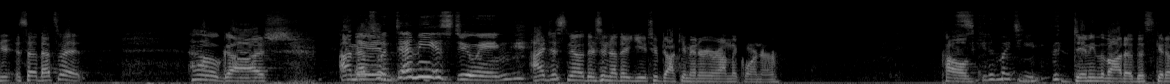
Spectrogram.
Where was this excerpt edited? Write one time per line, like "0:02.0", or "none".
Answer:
none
